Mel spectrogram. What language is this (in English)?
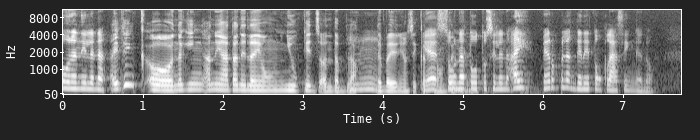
Filipino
